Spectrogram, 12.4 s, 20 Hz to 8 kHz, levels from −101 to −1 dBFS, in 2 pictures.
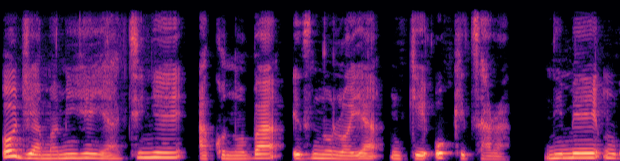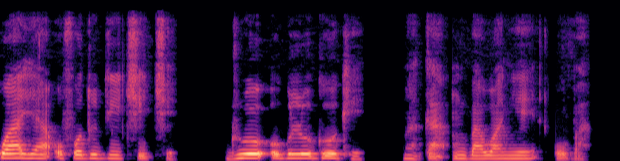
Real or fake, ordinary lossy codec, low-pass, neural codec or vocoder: real; none; 7.2 kHz; none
